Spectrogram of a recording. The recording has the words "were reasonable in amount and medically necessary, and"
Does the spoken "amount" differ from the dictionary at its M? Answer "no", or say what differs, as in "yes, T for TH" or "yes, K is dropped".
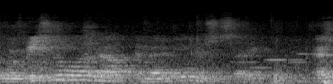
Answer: yes, M is dropped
